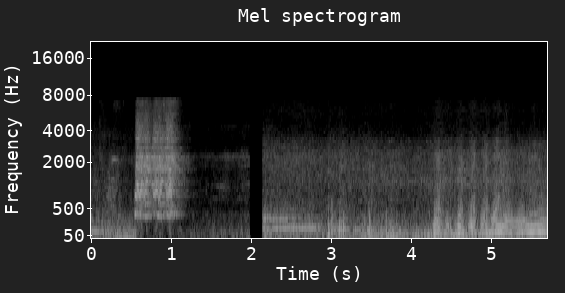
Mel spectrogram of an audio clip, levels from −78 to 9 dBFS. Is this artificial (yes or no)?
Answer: yes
